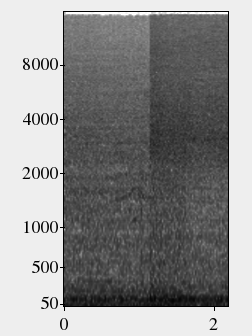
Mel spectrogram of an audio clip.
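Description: Steady rush of airflow around a glider's canopy and cockpit in flight, heavy in the low end. A brighter hiss joins abruptly about a second in.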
